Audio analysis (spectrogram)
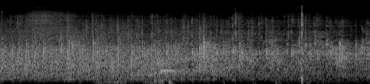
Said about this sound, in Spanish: De verdad, ¿por qué no les damos un aplauso a nuestros servidores?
